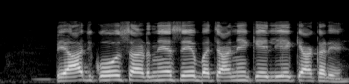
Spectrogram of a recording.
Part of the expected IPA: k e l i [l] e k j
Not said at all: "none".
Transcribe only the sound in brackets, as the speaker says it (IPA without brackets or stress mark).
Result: none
